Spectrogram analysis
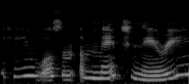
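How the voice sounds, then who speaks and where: A woman's voice: very high voice, big pitch swings, measured pace, vocal fry, pitched above the performer's own voice, full character voice. A woman voicing an earnest, pouty five-year-old boy in a storybook reading. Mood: earnest, pouting. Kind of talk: audiobook character voice in fan fiction.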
